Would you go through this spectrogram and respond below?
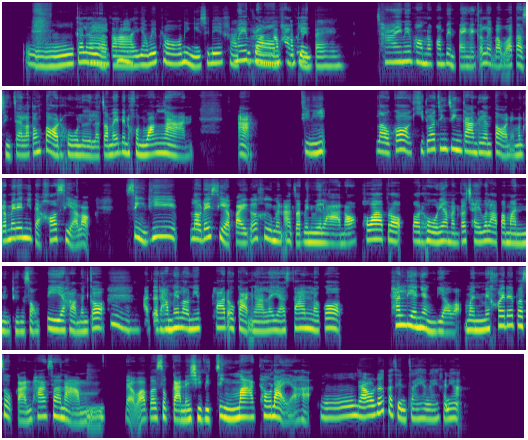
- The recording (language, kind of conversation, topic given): Thai, podcast, หากต้องเลือกระหว่างเรียนต่อกับออกไปทำงานทันที คุณใช้วิธีตัดสินใจอย่างไร?
- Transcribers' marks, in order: other background noise; tapping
